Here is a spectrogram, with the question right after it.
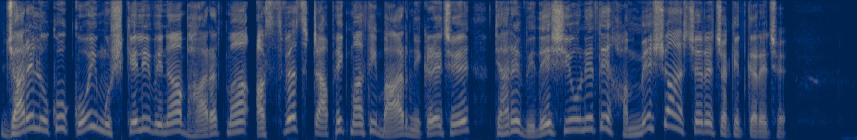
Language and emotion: Gujarati, surprised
